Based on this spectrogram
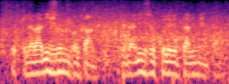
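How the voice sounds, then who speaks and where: Speaking at a fairly low pitch, a man is heard through audible room echo and noticeable background noise. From Naples, Italy. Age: 30s. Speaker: sailboat skipper. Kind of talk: documentary interview. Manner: reflective, with hesitations.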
